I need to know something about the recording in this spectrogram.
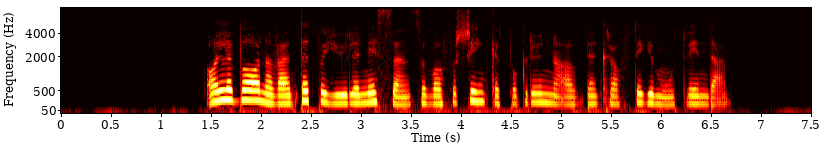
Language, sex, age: Norwegian, female, 34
